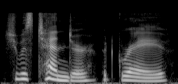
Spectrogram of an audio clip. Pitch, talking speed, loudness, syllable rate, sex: 195 Hz, 170 wpm, -19 LUFS, 4.4 syllables/s, female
